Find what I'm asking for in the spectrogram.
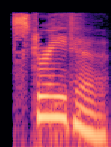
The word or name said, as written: strata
